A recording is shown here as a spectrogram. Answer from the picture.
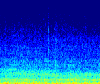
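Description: A motor vehicle on the move: a steady, loud, low engine and road rumble with a hiss above it that holds even through the whole stretch.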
